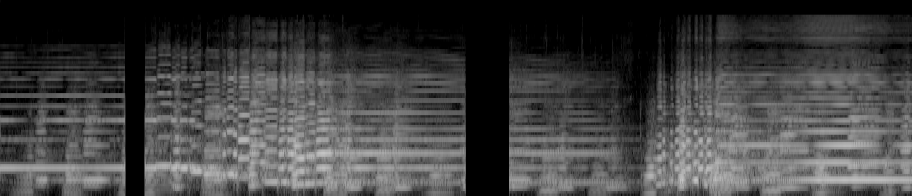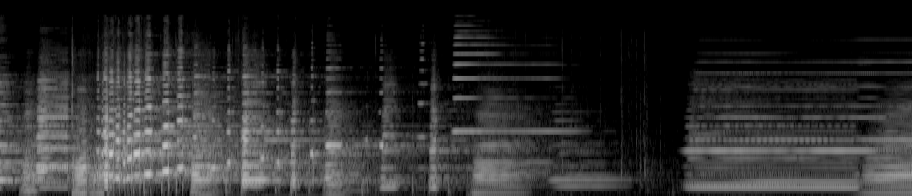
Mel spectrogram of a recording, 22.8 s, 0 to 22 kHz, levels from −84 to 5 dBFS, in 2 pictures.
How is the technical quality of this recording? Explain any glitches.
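The recording has two playback interruptions of the same type. A rebuffering stall occurs at 1.55 to 1.81 s and again at 5.81 to 6.36 s. Each time the player exhausted its downloaded audio and paused until more arrived, so the sound drops to silence for about 0.26 s and 0.55 s and then resumes exactly where it stopped. Nothing is skipped, but time is added.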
